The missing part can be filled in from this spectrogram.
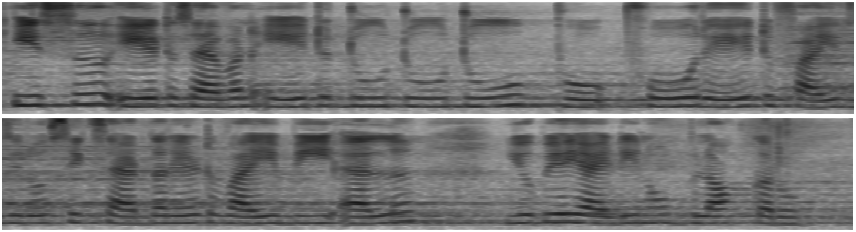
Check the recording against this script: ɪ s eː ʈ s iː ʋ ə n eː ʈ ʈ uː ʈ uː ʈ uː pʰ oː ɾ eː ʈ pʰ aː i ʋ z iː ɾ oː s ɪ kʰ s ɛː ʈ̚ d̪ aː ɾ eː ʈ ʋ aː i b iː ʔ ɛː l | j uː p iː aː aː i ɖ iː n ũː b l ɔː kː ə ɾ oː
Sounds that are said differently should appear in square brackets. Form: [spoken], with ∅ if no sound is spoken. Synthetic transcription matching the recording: ɪ s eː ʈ s [ɛː] ʋ ə n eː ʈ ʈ uː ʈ uː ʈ uː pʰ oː ɾ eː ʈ pʰ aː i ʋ z iː ɾ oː s ɪ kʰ s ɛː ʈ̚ d̪ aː ɾ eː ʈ ʋ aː i b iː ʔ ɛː l | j uː p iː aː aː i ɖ iː n ũː b l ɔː kː ə ɾ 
